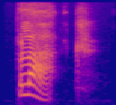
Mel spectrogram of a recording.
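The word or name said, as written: black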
